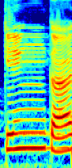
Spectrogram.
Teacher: nunnya disamarkan sambil siap-siap masuk ke huruf kaf. Nah, untuk ikhfa ab'ad ini kalau dibandingkan tingkat kesamaran dan dengungan itu lebih ke dengung, ya, karena dia sifatnya adalah berjauhan.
